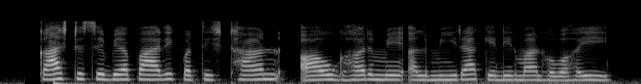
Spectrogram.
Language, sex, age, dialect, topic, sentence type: Magahi, female, 18-24, Central/Standard, banking, statement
